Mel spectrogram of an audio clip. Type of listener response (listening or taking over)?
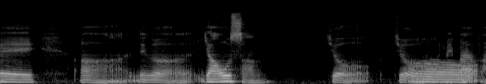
listening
